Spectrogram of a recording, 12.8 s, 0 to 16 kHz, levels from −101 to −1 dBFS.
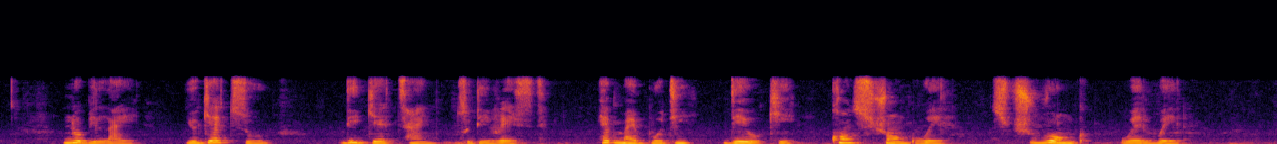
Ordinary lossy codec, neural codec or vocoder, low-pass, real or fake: none; none; 7.2 kHz; real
